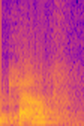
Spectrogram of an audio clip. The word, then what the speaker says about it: calf: You put 2 lines under the L, or calf, right? Baby cow, the calf. A silent letter is underlined twice.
